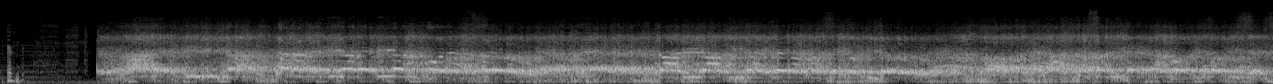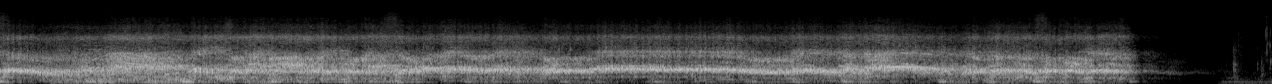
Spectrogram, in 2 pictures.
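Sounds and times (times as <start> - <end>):
laughter: 0.0 - 0.5
football supporters chanting in unison in stadium stands: 1.0 - 24.7.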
